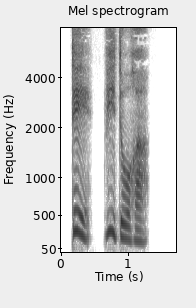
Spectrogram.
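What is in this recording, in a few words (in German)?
"dora", German; buchstabierung alt; D wie Dora; Buchstabieren Sie bitte!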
